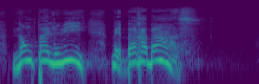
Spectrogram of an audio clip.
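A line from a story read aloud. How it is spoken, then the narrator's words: Crowd shouting again. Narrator (French): de nouveau, tous s'écrièrent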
